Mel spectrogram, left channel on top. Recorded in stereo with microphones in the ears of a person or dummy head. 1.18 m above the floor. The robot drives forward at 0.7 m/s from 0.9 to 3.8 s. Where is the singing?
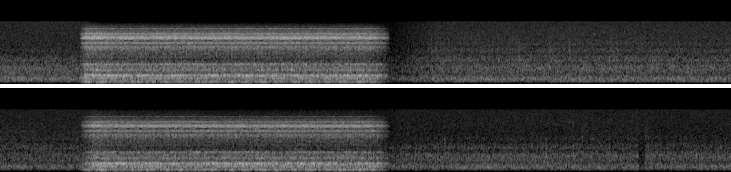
I don't hear singing.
